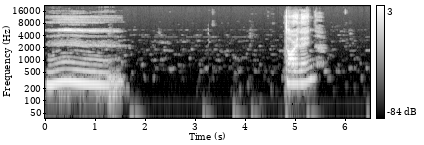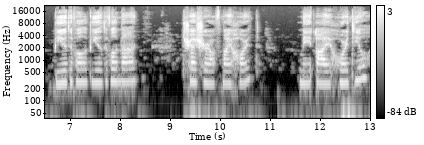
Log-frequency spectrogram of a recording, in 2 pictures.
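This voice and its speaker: A woman voicing a tender, possessive young dragon girl in love, speaking softly and breathily in an intimate roleplay audio drama. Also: sits high, dry recording. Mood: adoring, coaxing. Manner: soft, breathy, lingering, adoring delivery.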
